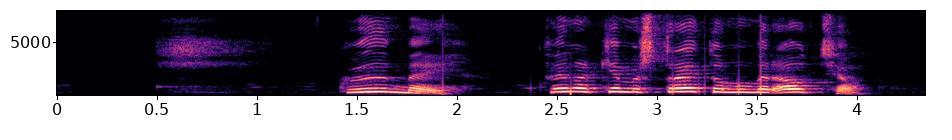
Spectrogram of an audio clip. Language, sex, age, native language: Icelandic, female, 50-59, Icelandic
